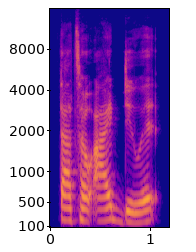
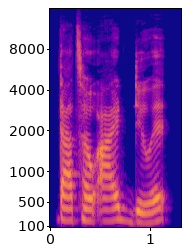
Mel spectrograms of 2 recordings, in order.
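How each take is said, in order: Both takes have the same delivery.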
